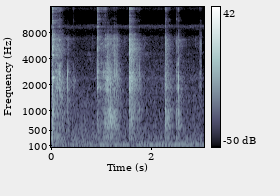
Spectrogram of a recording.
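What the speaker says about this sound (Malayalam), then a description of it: "പിഴിഞ്ഞ് വാരി വെച്ചിരിക്കുന്ന സോയാബീൻ കൂടി ചേർക്കുകയാണ്" Squeezed soya chunks are stirred into masala in a pan, with scattered metal clinks and scrapes of a spoon against the pan over a quiet background.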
